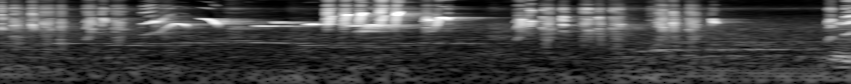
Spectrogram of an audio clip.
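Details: Konin song from a lure for trapping and for training caged birds, cricket sounds included: high sliding whistles and rapid chattering twitters packed into quick clusters, about four notes a second.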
